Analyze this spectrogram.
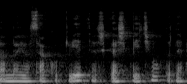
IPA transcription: mɐˈmɐ jɛʊ ˈsɑːkoː kʋʲiɛtʲɪ ɐʃ ɐʃ kʋʲiɛˈt͡ʃʲɛʊ tɐˈdɐ

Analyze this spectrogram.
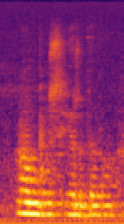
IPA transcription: lˠɐmˈbʊs ˈʋʲiːrdɐʋoː

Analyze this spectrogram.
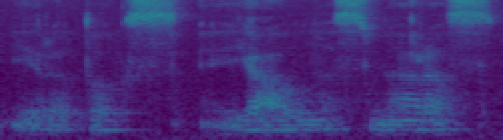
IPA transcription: iːˈrɐ ˈtoːks ˈjɛʊnɐs ˈmʲæːrɐs

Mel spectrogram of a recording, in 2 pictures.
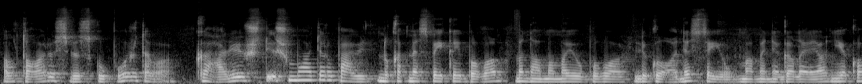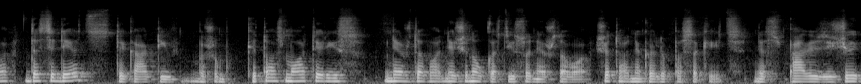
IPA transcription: ɐlˠˈtoːrʲʊs ˈʋʲɪskuː ˈpuɔʒdɐʋoː ˈɡɐlʲ ɪʃ ɪʃ ˈmoːtʲɛruː ˈpɑːʋʲiː ˈnʊ kɐp ˈmʲɛs ʋɐɪˈkɐɪ ˈbʊʋoːm ˈmɑːnoː mɐˈmɐ jɛʊ ˈbʊʋoː lʲɪˈɡoːnʲɪs tɐɪ ˈjɛʊ mɐˈmɐ nʲɛɡɐˈlˠɘjoː ˈnʲiɛkoː dɐsʲɪˈdʲeːt͡s tɐɪ ˈɡɐlʲ tʲiː mɐˈʒʊm ˈkʲɪtoːs ˈmoːtʲɛrʲiːs ˈnʲæːʒdɐʋoː nʲɛʒʲɪˈnɐʊ ˈkɐs tʲiː sʊˈnʲæːʒdɐʋoː ˈʃʲɪtoː nʲɛɡɐˈlʲʊ pɐsɐˈkʲiːt͡s ˈnʲɛs ˈpɑːʋʲiːzʲd͡ʒʲʊɪ

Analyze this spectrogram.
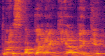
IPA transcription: ˈtuɔs ʋɐkɐˈrʲɛ ˈɡʲiɛdɐ ˈɡʲɪ

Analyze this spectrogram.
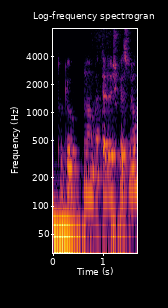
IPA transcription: toːˈkʲuː ˈnʊ mɐtʲɛrʲɛlʲɪʃʲkʲɛsʲˈnʲuː

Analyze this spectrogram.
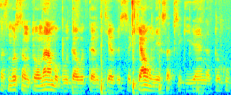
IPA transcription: pɐs ˈmʊs ɐnt ˈtoː ˈnɑːmʊ ˈbuːdɐʋʊ ˈtʲɛn tʲiɛ ʋʲɪˈsʲɪ ˈkʲɛʊnʲeːs ɐpʲsʲɪɡʲiːˈʋʲæːnʲɛ ˈtoːkʲuː

